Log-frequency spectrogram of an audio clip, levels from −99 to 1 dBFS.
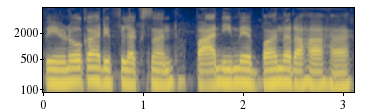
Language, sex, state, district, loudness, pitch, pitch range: Hindi, male, Jharkhand, Garhwa, -15 LUFS, 145 Hz, 135-150 Hz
